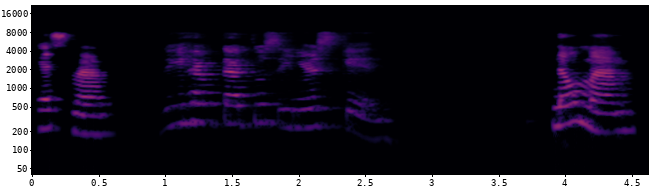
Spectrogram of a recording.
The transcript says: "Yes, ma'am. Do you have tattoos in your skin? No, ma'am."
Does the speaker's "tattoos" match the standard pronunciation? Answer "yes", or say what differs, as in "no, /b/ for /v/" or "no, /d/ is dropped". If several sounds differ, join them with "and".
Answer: no, /s/ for /z/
